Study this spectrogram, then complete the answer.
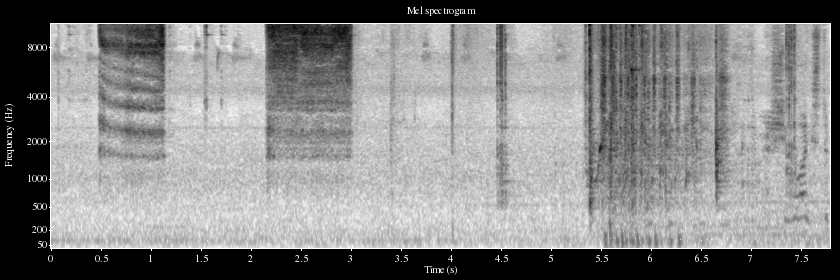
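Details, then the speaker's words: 14-year-old Briggs & Stratton generator that sat 5+ years, choked and primed with carb cleaner: two sprays, it fires, runs ragged about a second and dies on the sprayed fuel alone. Fuel delivery fault, possibly a gummed-up fuel line. "choked so what this tells me is it's a fuel delivery issue so now it's time to start playing around and trying things"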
